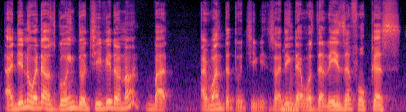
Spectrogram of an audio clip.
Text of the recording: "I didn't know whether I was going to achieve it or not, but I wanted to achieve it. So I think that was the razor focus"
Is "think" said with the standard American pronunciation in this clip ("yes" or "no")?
no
